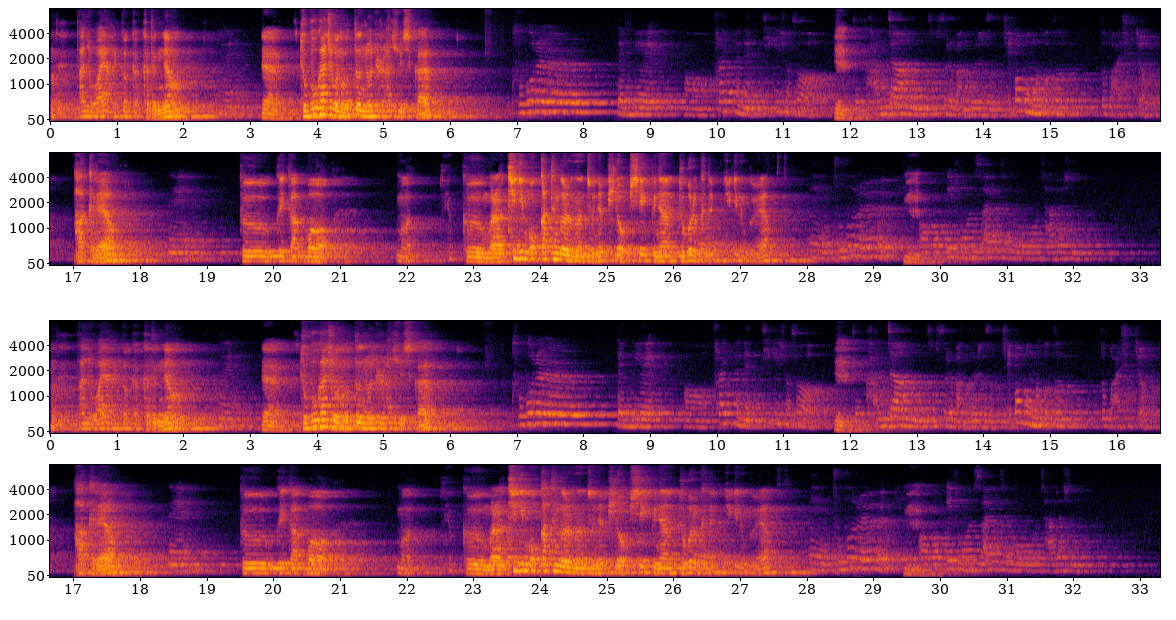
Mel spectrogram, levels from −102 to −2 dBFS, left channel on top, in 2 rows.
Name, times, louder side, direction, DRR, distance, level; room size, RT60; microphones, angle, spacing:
voice 1, 0.0-2.0 3.2-5.8 11.8-12.0 17.0-17.8 19.5-20.9 21.8-22.1 22.8-26.4 26.8-27.5 29.5-29.7, left 2 dB, 75° left, 6 dB, 0.9 m, -24 dB
voice 2, 2.4-2.9 6.9-7.9 8.5-9.1 9.5-11.5 12.0-15.2 15.7-16.7 18.3-18.9 26.3-26.8 28.0-29.2 29.7-32.0, right 1 dB, 85° right, -3 dB, 3.7 m, -41 dB
20.5 x 7.6 x 4.1 m, 2.3 s
head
